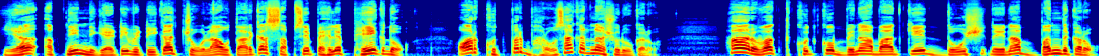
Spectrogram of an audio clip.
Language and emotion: Hindi, disgusted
